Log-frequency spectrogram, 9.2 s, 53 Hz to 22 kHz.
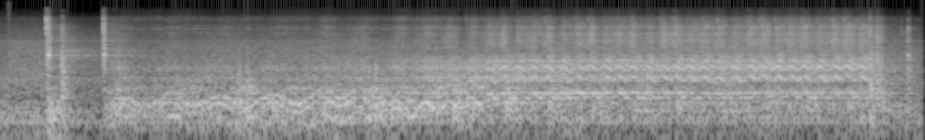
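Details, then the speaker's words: Slow cranking, no start: 1968 Ford F100, parked about 20 years and running when parked, labored starter churning three to four turns a second for nine seconds without catching; Ford starter solenoid suspected; spark and fuel next. "It's a little slow to start out with."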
